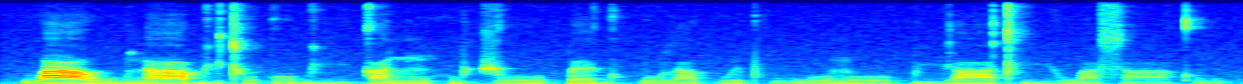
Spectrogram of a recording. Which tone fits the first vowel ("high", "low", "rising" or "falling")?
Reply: falling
